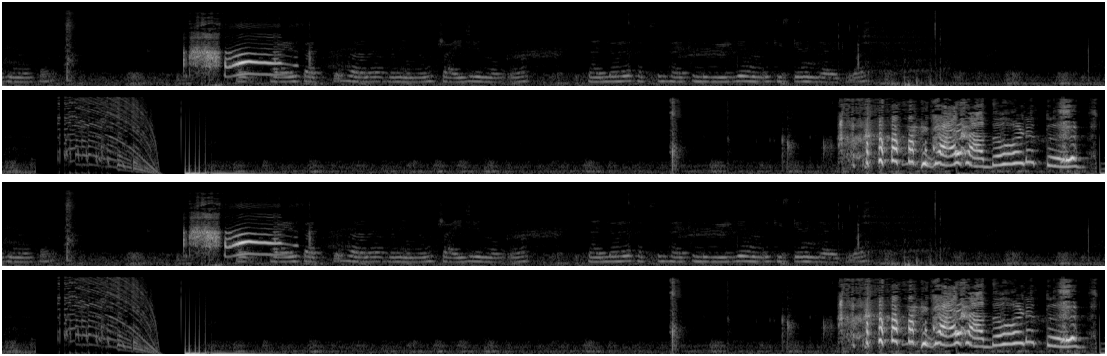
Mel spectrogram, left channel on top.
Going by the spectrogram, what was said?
ചെയ്ത് നോക്കാം. Try success ആണ്. അപ്പൊ നിങ്ങളും ട്രൈ ചെയ്ത് നോക്കുക. നല്ലപോലെ സക്സസ് ആയിട്ടുണ്ട്. വീഡിയോ നമുക്ക് കിട്ടിയെന്ന് എനിക്കറിയില്ല.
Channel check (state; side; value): identical; both; correlation 1.00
